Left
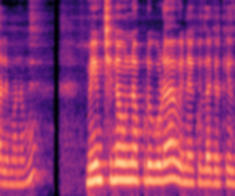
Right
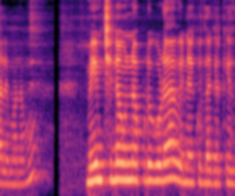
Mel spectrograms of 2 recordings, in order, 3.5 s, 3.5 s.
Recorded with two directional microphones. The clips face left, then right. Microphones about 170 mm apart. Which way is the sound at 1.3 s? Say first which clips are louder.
Left 5 dB; 60° left (ahead or behind).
